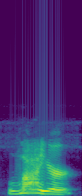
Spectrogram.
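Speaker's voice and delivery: sudden defiant shout; boy shouting back at the villain. A narrator's reading. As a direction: spit the word out at him. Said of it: "Harry shouted suddenly".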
